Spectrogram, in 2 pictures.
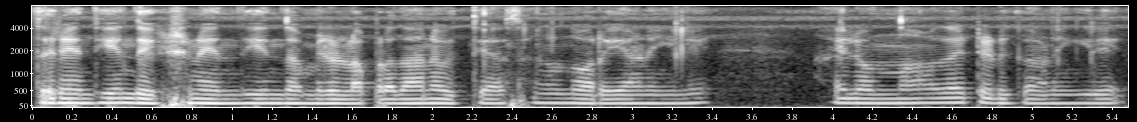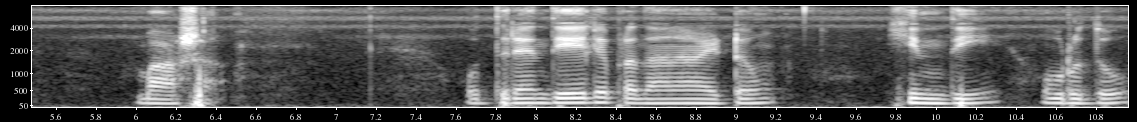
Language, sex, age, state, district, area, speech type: Malayalam, male, 18-30, Kerala, Wayanad, rural, spontaneous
